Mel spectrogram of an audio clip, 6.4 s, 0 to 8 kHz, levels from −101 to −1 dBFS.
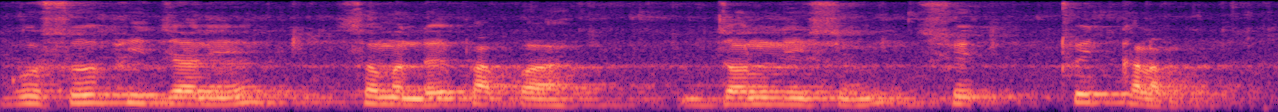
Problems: constant background noise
